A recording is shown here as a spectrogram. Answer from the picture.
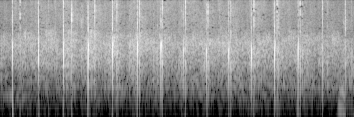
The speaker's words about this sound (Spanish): a la brevedad y si todo marcha bien, estaremos firmando un convenio con el Ministerio de Transporte y Obras Públicas para la construcción de las tribunas. Creo que también merece un aplauso.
